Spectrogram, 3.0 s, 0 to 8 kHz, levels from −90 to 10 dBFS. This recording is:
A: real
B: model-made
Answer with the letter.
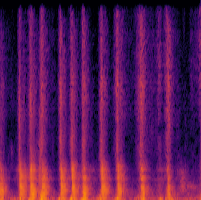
B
